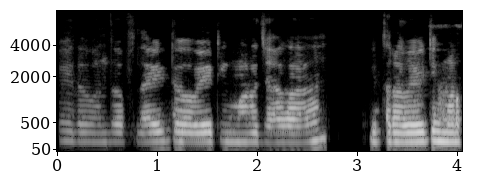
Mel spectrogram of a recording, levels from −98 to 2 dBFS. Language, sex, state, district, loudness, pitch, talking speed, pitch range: Kannada, male, Karnataka, Chamarajanagar, -26 LUFS, 155 Hz, 135 wpm, 150-155 Hz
